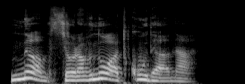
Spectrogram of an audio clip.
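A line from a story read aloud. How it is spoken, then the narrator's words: Grumbling. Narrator (Russian): Сапер заворчал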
